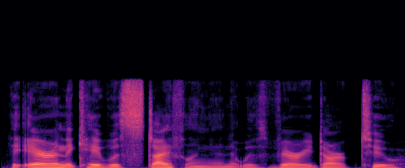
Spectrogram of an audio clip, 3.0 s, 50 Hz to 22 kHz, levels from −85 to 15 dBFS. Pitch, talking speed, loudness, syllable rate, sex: 170 Hz, 255 wpm, -19 LUFS, 5.3 syllables/s, female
